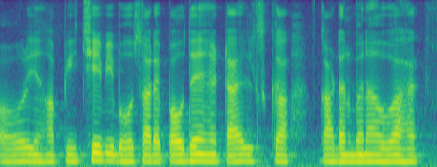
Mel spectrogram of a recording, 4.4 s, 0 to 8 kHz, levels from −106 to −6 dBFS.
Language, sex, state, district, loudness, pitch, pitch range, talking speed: Hindi, male, Chandigarh, Chandigarh, -16 LUFS, 120 Hz, 115-120 Hz, 190 wpm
